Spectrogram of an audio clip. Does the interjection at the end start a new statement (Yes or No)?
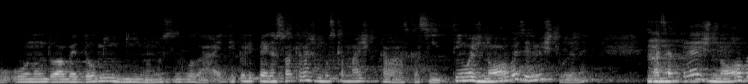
No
